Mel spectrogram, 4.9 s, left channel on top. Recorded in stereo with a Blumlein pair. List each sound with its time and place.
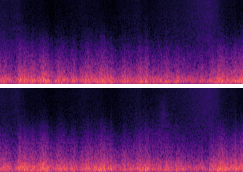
Only background noise.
